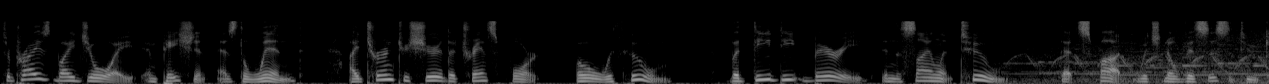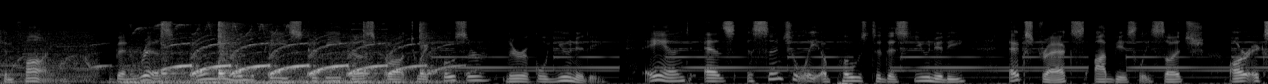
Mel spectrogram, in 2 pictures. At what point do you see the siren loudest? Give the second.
15 s.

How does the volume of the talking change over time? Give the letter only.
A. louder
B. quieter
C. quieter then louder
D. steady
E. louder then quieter
D.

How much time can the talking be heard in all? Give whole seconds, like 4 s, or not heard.
25 s.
